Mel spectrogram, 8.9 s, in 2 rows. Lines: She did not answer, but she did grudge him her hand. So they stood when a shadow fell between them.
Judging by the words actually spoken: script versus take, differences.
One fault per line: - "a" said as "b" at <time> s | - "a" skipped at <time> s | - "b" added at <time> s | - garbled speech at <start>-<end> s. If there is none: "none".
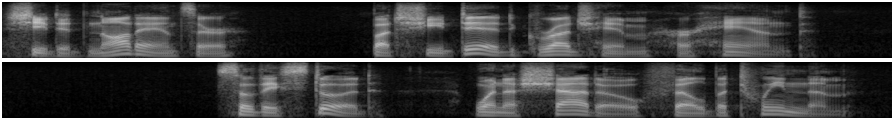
none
